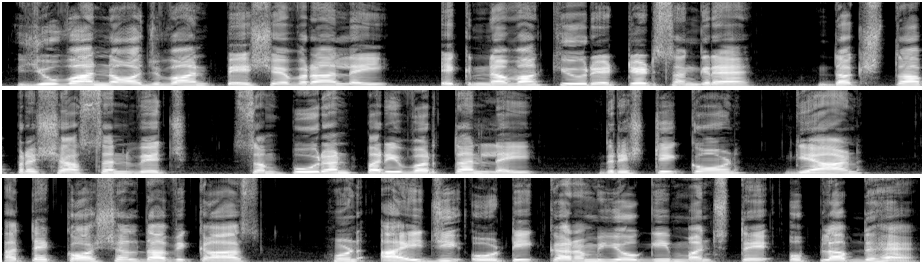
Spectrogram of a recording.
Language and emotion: Punjabi, neutral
